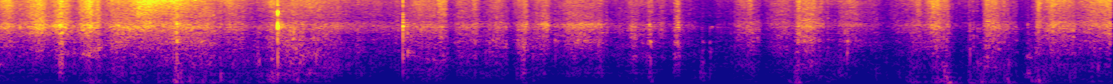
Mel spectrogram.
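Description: Close-miked eating sounds: chewing, with many small mouth clicks and smacks.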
